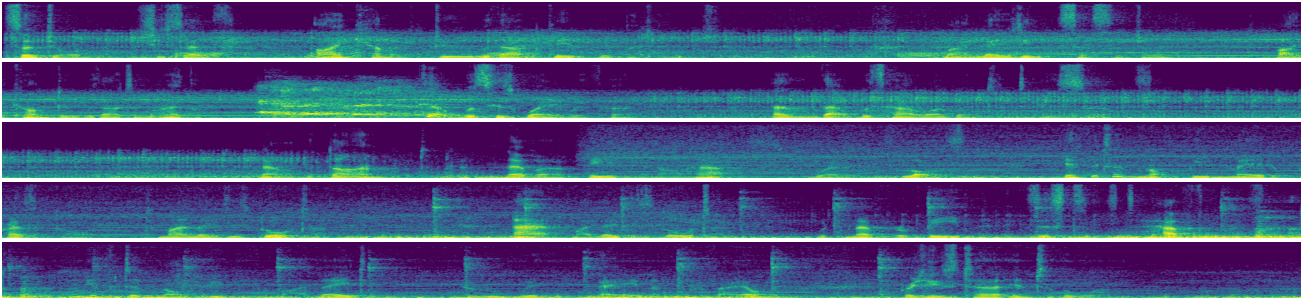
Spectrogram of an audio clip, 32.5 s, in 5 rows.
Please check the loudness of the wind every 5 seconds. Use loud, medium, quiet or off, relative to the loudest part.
quiet, quiet, quiet, quiet, medium, loud, medium.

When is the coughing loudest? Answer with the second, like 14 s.
8 s.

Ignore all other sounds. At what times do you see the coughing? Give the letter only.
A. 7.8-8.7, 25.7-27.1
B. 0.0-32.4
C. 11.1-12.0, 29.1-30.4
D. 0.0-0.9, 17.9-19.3
A.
